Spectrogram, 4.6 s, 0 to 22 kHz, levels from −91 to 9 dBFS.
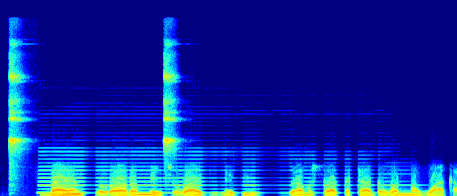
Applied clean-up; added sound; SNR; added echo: neural mask model RNNoise.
